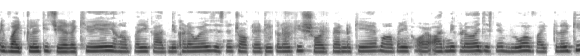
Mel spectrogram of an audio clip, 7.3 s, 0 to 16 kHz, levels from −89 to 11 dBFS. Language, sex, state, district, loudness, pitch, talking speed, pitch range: Hindi, female, Delhi, New Delhi, -19 LUFS, 235 Hz, 315 wpm, 225-250 Hz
